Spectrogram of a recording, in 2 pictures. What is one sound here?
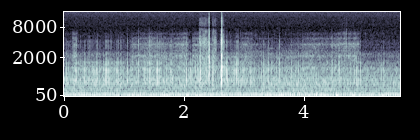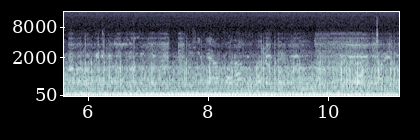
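Tyres roll over the road with a low rushing noise.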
